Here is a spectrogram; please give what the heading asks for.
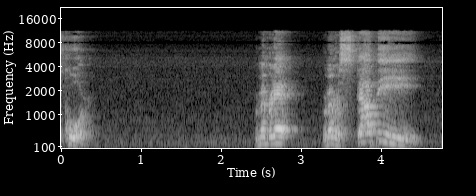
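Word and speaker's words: Kur: I think it's Core. I don't want to say Kerr, it's spelled K-U-R. But I think it's Core.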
